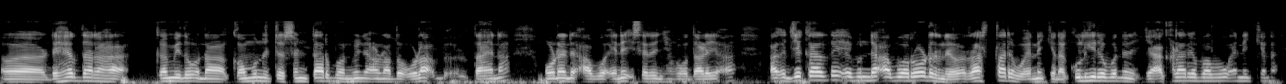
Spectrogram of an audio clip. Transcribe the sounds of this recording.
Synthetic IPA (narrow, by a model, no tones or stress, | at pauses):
ɖɛɦɛɾd̪ʱaɾaɦaʔkəmid̪ɔnakɔmuniʈisɛɳʈəɾbɔnmɛɲaɔnad̪ɔɔɽaʔt̪aɦɛnaɔɽ̃ɛɾɛʔabɔɛnɛc̚ˀsɛɾɛɲɦɛbɔd̪aɽɛjaʔa | akd͡ʒɛkad̪ɛːbɔnjaʔabɔaɾɔɖɾnɾɛɔɾast̪aɾɛbɔɛnɛc̚ˀkɛnakulɦiɾɛbɔʔɛnɛc̚ˀkakʰɽaɾɛbabɔɛnɛc̚kɛna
